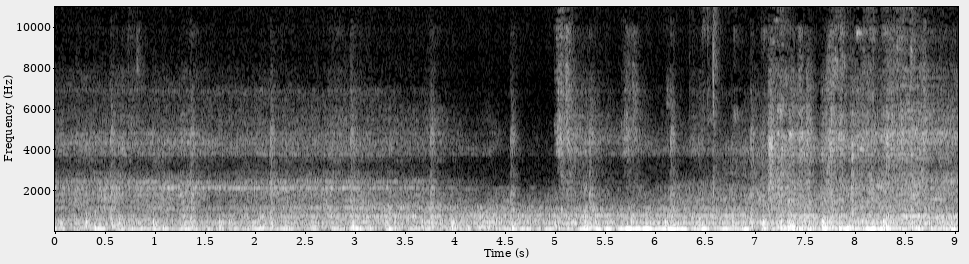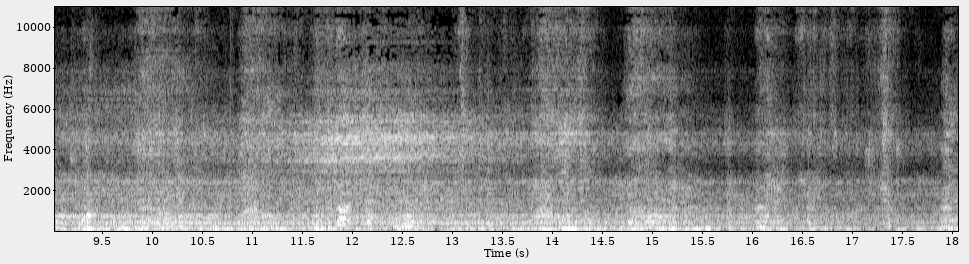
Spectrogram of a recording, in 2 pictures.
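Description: Video game sound effects rumble and crackle from a television's speakers.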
